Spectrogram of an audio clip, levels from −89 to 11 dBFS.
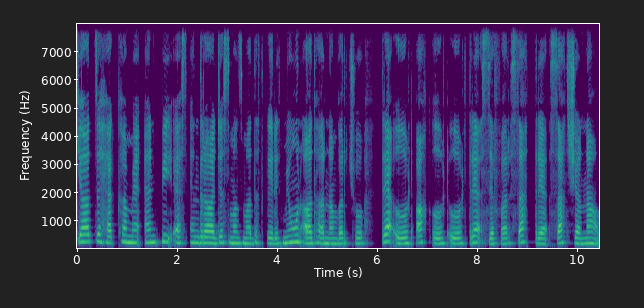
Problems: none marked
